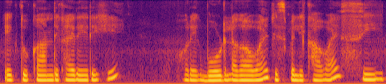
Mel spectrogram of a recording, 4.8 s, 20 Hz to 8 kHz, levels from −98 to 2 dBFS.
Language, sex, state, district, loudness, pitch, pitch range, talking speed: Hindi, female, Maharashtra, Gondia, -14 LUFS, 175 Hz, 170-190 Hz, 225 wpm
